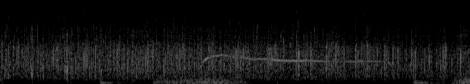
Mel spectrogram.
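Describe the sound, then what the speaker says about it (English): Faint, distant applause from a school commencement crowd for retiring staff, sustained and even throughout, with a soft whistle-like tone drifting briefly over the clapping. "So a round of applause for them."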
